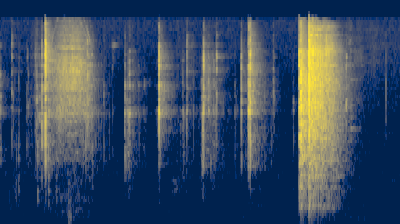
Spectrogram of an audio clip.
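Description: A SmallRig L-bracket being unscrewed and taken off a camera body: a soft rustle, a few sharp small clicks, then a louder brief scraping rustle near the end as it comes away.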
